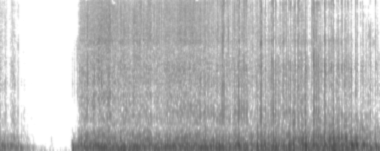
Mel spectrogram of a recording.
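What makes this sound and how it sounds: Long nails scratch with both hands across a thin white hook-side sheet of nylon hook-and-loop velcro laid over a microphone. A brief faint rustle fades into about half a second of silence, then a dense, continuous low rasp of scratching runs steadily to the end, growing slightly rougher and louder in the last seconds.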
